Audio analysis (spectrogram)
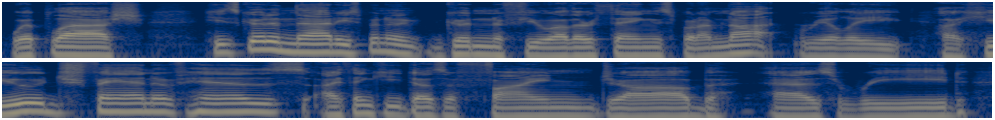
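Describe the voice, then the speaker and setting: A man's voice: medium pitch, unhurried, hardly any pauses, darkish tone, clean tone, no room sound, studio quality. A man hosting a casual film discussion podcast, recapping scenes in a conversational way. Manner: leads the recap, conversational with fillers. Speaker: podcast host.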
